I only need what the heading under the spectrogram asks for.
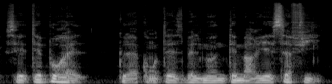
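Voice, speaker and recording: A man reads a classic novel aloud in a steady, measured way. His voice is low and mellow, with a husky grain. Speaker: audiobook narrator. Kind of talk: scripted narration.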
